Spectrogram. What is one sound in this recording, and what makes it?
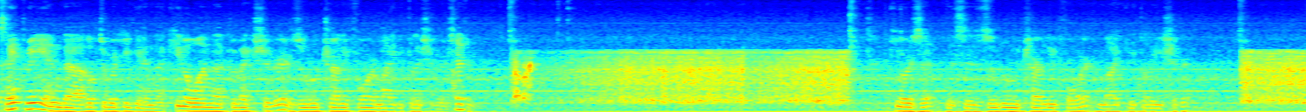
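A man speaks calmly into a microphone close by.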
